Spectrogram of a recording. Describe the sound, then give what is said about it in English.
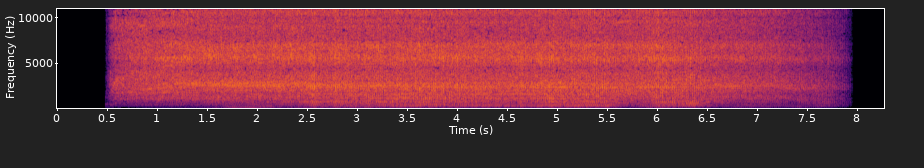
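A circular saw cuts through wood in one steady, loud, high-pitched whine that starts abruptly, holds for about seven seconds and then fades out. “You have a band saw, you have a circular saw, and this one makes this sound.”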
